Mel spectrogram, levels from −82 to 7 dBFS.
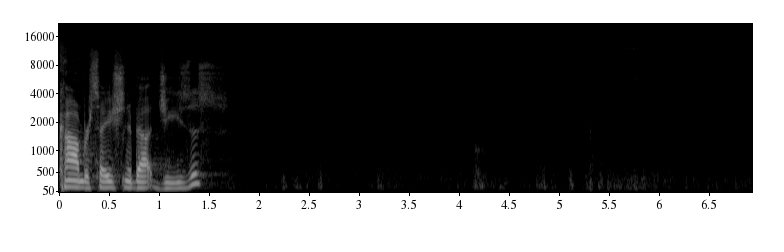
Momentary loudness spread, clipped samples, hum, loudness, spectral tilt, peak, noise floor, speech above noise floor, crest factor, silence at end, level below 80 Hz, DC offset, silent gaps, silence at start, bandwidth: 11 LU; under 0.1%; none; -34 LUFS; -6 dB/octave; -14 dBFS; -79 dBFS; 46 dB; 24 dB; 5.4 s; -90 dBFS; under 0.1%; none; 0 s; 14.5 kHz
